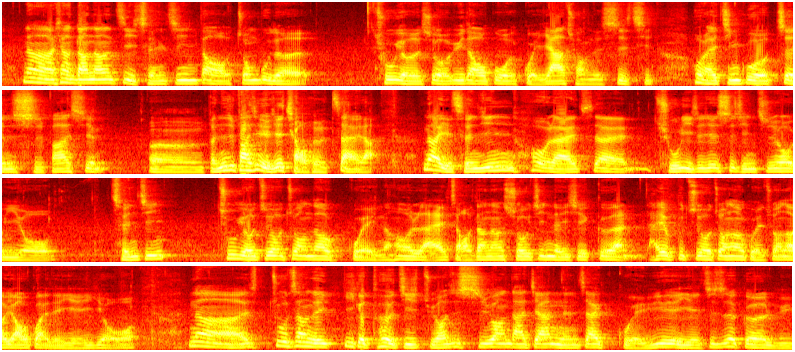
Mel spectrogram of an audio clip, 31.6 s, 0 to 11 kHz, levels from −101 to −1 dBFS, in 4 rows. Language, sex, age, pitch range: Chinese, male, 50-69, 110-135 Hz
